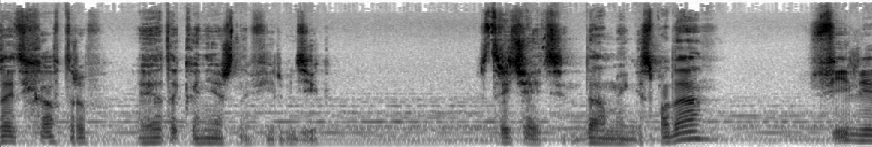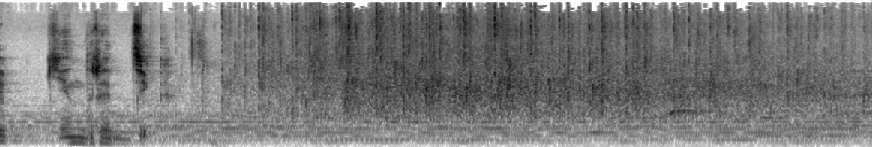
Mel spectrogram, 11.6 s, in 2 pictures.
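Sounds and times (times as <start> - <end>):
speech: 0.0 - 2.4, 3.2 - 4.8, 5.4 - 7.0
audience applause: 7.1 - 11.6.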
